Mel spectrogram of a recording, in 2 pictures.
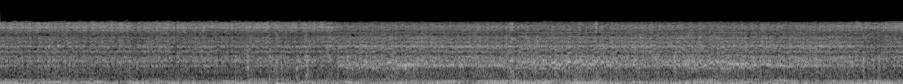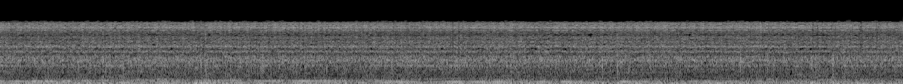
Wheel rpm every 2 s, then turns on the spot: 120, 120, 120, 110, 120, 120, 110, 110, 120.
none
